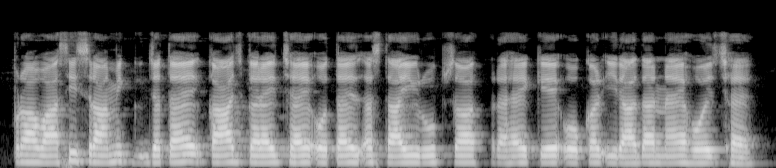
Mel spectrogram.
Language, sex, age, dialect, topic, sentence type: Maithili, male, 18-24, Eastern / Thethi, agriculture, statement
